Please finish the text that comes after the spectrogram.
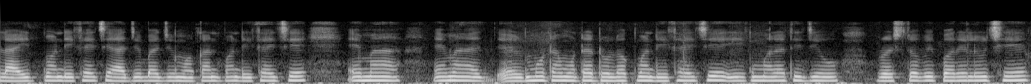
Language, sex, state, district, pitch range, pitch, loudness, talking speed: Gujarati, female, Gujarat, Valsad, 170-180 Hz, 175 Hz, -13 LUFS, 140 wpm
